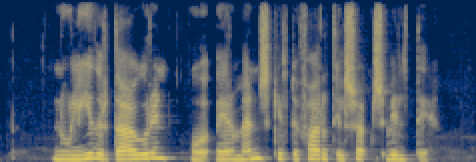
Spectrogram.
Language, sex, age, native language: Icelandic, female, 30-39, Icelandic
